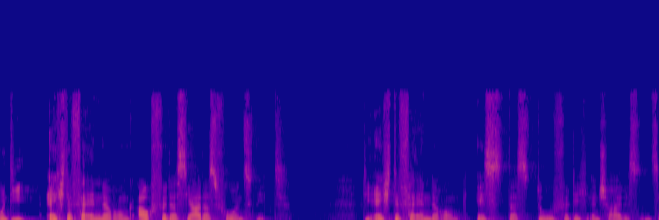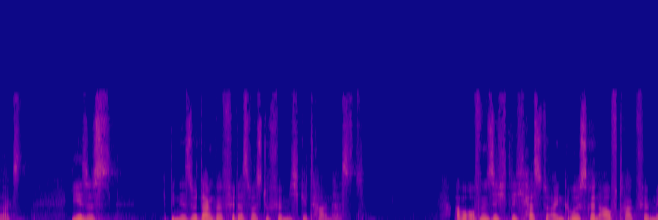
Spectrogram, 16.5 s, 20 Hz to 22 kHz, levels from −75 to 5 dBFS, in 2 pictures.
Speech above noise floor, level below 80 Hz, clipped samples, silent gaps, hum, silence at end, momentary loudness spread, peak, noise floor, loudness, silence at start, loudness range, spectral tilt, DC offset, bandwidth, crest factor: 35 dB; -66 dBFS; under 0.1%; none; none; 0 s; 11 LU; -16 dBFS; -74 dBFS; -39 LUFS; 0 s; 5 LU; -4.5 dB/octave; under 0.1%; 13 kHz; 24 dB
